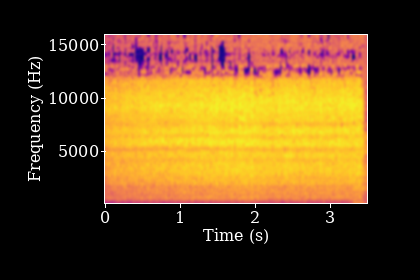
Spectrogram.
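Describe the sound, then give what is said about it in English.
A flowing stream gives a steady, unbroken rushing wash of water, bright and hissy, holding an even loudness throughout with no voices, and a faint brief blip near the end. “That's a stream.”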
